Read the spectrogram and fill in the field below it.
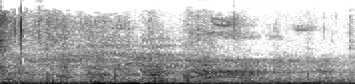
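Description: Faint, brief clucking from a backyard flock of chickens with a turkey nearby, soft low calls over quiet ambient noise.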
